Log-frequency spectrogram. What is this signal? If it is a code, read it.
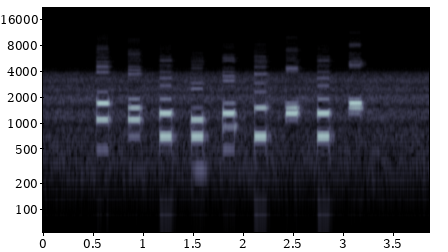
Multi-frequency trunk signalling (R1, as on North American trunks), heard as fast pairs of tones, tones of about 120 ms. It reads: KP 9425704 ST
